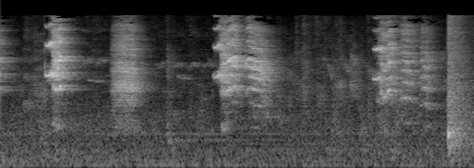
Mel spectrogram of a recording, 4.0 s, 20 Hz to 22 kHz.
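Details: Albino cockatiel chick, hand-tame, recorded in Fukuoka, Japan, on 28 August 2023: four breathy, rasping squawk bursts spaced about a second apart, each a short noisy hiss, with quiet room background between.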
